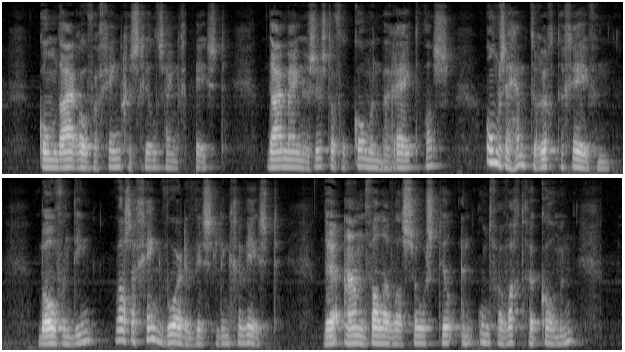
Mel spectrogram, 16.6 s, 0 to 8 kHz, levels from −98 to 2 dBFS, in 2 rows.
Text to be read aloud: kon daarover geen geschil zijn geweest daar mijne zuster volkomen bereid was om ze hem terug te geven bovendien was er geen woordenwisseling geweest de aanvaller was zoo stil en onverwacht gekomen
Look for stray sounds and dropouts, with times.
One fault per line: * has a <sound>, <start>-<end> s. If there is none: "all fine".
* has a dropout, 2.5-2.6 s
